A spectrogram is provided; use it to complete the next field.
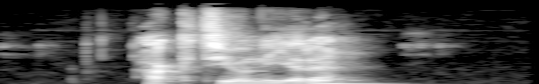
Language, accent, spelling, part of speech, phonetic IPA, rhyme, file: German, Austria, Aktionäre, noun, [akt͡sioˈnɛːʁə], -ɛːʁə, De-at-Aktionäre.ogg
- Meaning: nominative/accusative/genitive plural of Aktionär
